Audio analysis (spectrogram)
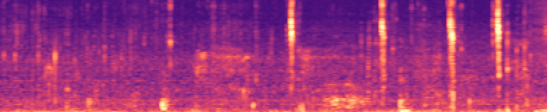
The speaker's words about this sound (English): I want to make sure everyone has some. Let's all give it a slurp.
